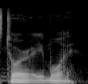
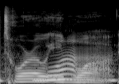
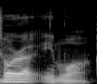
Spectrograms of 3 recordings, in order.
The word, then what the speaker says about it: Toro y Moi: In Relevant Recommends, I recommended an album that I have been playing nonstop, and I said it was Tori Moi. That is a mispronunciation. – Mm. – The last word is M-O-I. Pronounce moi. – Oh. – It's Toro y moi, and I've been saying it wrong this whole time.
